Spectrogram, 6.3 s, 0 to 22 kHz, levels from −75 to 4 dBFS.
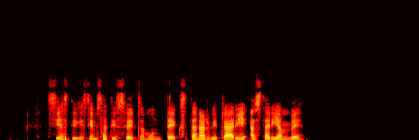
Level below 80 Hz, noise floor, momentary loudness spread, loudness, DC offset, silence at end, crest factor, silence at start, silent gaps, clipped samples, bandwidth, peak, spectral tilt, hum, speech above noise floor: -48 dBFS; -86 dBFS; 9 LU; -23 LUFS; under 0.1%; 1.75 s; 24 dB; 0.7 s; none; under 0.1%; 10 kHz; -2 dBFS; -3.5 dB/octave; none; 63 dB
